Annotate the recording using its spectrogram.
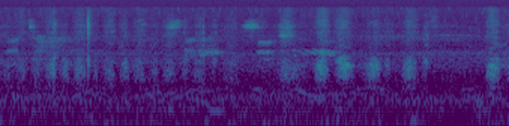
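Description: Pen scratching on paper in quick, short sketching strokes, faint, in two runs: briefly about half a second in, then a longer run near the end.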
